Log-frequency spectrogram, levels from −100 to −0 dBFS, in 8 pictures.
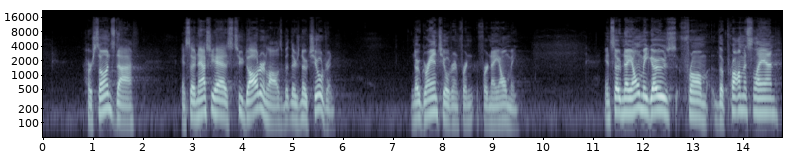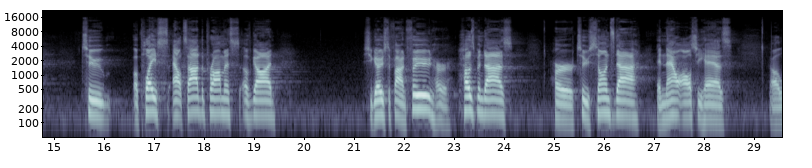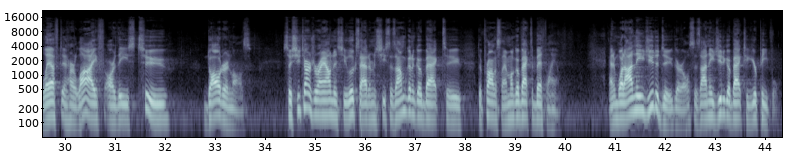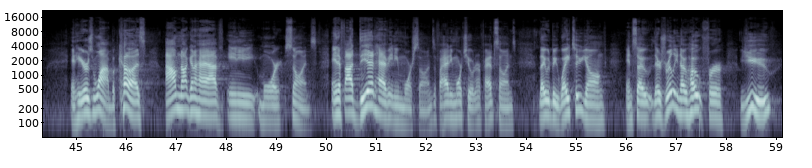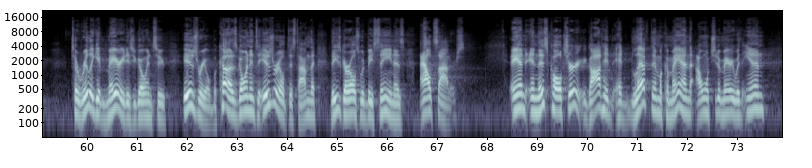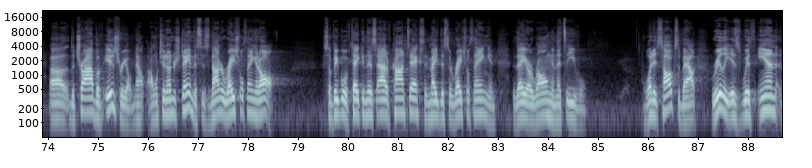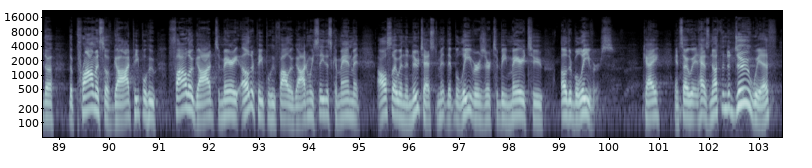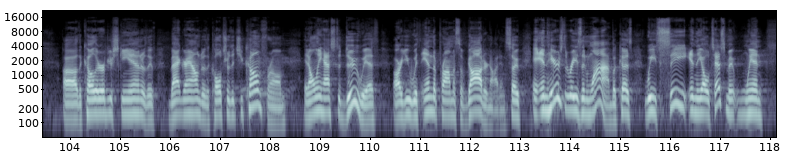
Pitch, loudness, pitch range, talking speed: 145 Hz, -24 LUFS, 125-165 Hz, 170 wpm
